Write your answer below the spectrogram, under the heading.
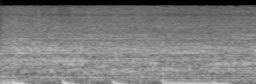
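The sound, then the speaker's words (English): A hair dryer blows hair with a loud, steady whooshing roar and motor whine, and the low end swells and dips every half second or so. No one speaks. “What are you doing? I'm blow drying my hair.”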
